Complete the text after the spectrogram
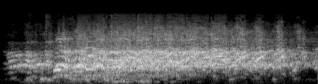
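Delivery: voiceless, airy burst of laughter; loud silent-ish giggle; breathy laugh. Real, not acted. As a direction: laugh without voice. Laughs about the accent.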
